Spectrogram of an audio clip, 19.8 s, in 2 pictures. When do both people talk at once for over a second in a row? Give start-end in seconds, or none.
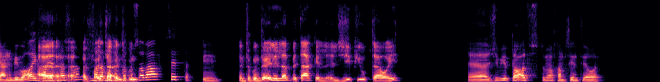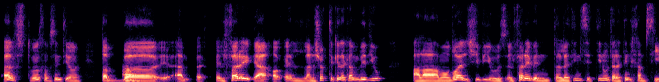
0.6-2.1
